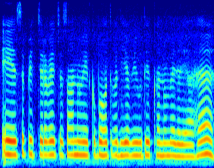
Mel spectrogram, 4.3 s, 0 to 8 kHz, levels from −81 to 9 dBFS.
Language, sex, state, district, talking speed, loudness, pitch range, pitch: Punjabi, female, Punjab, Kapurthala, 180 wpm, -15 LUFS, 230-240 Hz, 235 Hz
